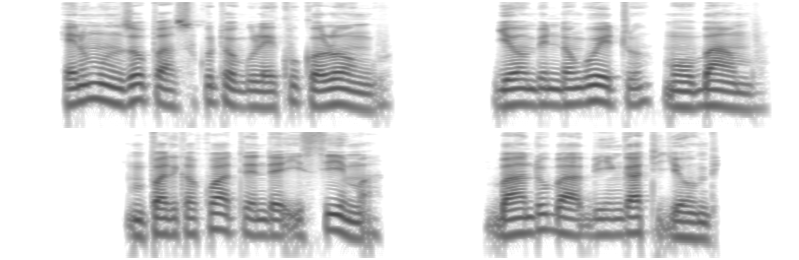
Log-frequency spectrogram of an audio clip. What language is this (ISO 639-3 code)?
mgv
